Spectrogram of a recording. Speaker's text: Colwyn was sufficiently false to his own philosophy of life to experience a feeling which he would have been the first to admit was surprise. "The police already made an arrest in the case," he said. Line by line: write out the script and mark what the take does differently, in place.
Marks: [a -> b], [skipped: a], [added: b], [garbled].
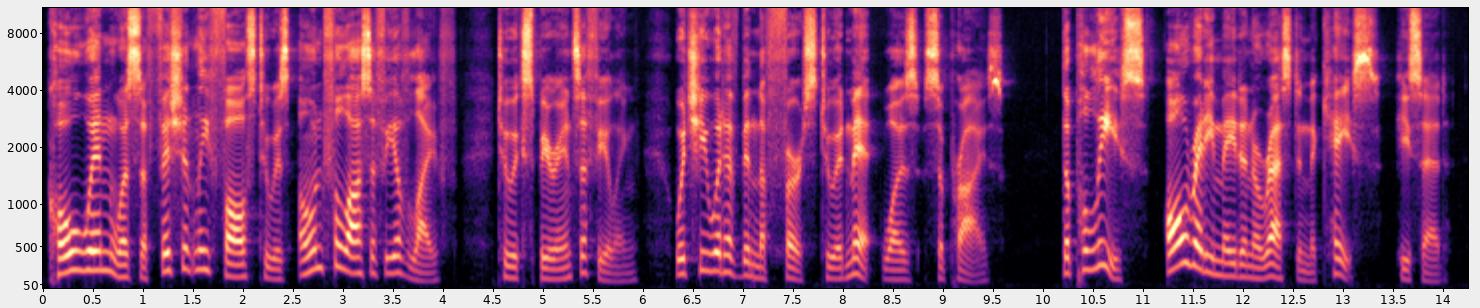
Colwyn was sufficiently false to his own philosophy of life to experience a feeling which he would have been the first to admit was surprise. "The police already made an arrest in the case," he said.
